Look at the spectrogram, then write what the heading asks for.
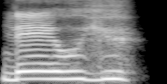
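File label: Voice healed, Japanese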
